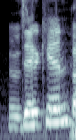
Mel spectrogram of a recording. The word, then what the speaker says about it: Dickon: Mary Dickon. Dickon. Dickon. That's how they pronounce it in the Audible.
